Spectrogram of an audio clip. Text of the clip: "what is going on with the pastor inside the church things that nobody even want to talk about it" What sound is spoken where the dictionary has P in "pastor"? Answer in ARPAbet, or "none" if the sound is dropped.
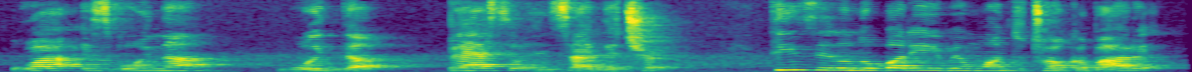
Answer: B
